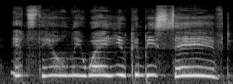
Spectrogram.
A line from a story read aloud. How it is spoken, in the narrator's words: Jonah cried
